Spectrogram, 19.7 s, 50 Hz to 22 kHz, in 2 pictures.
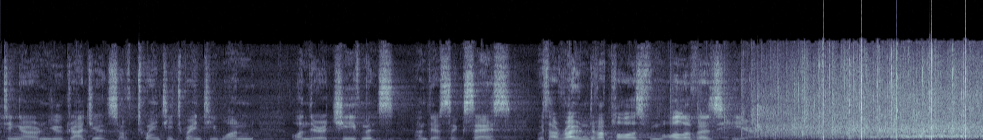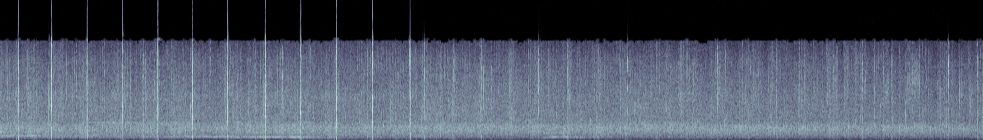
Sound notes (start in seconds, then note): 8.2 audience applauding; 8.2 audience cheering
